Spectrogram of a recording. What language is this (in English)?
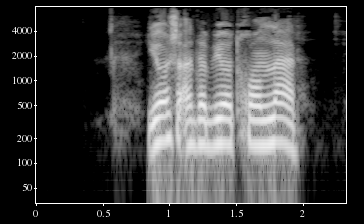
Uzbek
